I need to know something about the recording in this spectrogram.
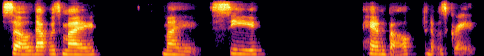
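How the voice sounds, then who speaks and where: A woman's voice: mid-range voice, steady tone, very slow, low-quality recording. A woman actor chatting casually in a giggly, talkative way on a video call. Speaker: stage actor.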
